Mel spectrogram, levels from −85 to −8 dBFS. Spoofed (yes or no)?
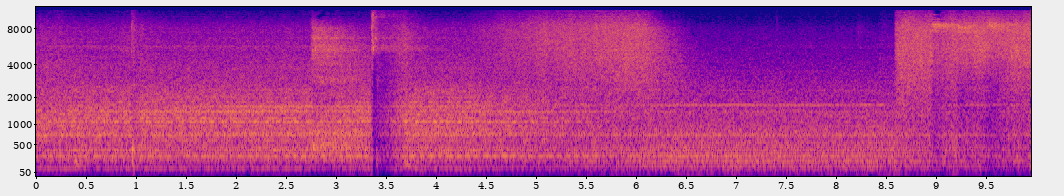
yes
